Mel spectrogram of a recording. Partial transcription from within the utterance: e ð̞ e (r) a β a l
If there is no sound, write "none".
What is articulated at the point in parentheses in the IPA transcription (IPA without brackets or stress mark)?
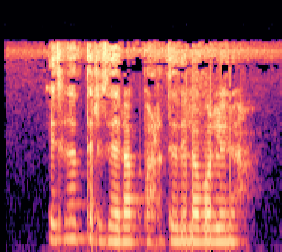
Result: l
